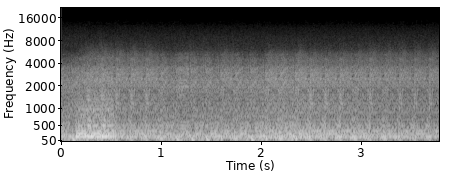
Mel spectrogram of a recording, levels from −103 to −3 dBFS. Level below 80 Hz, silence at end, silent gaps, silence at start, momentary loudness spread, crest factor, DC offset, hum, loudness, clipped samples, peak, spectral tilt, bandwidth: -40 dBFS; 0 s; none; 0 s; 7 LU; 16 dB; under 0.1%; none; -26 LUFS; under 0.1%; -10 dBFS; -8 dB/octave; 7.2 kHz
